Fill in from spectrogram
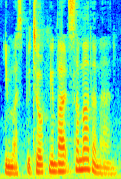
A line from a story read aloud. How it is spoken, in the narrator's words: Sergei replied calmly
